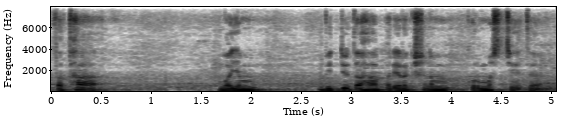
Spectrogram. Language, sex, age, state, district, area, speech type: Sanskrit, male, 30-45, Karnataka, Davanagere, urban, spontaneous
